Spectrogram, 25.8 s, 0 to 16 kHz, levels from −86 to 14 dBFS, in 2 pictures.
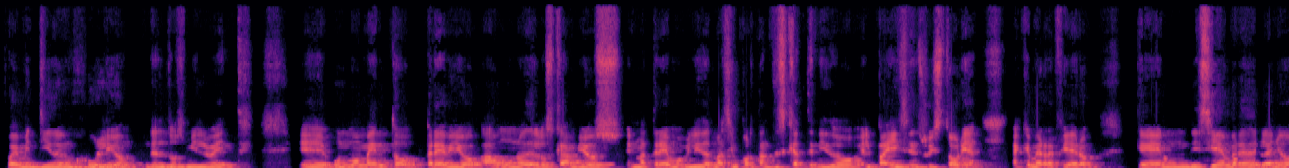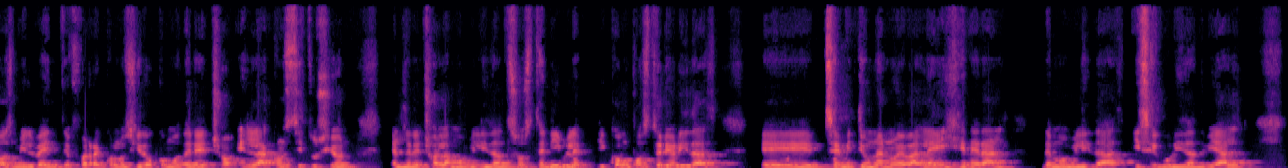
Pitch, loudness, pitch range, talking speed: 125 Hz, -18 LUFS, 115-140 Hz, 155 wpm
